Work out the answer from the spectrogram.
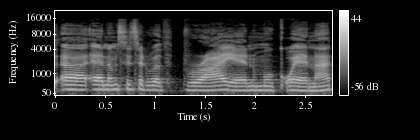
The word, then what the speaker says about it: Mokoena: And today I'm seated with a guest, and I'm seated with Brian Mokoena. Did I say it right? Yes, not Mukuna. Everyone says Mukuna.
